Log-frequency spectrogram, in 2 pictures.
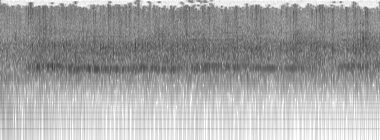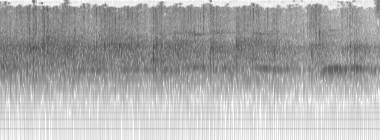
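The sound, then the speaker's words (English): Sustained applause from a large crowd fills the whole stretch, a dense, steady wash of clapping at fairly even loudness, with faint voices mixed in and no clear talk over it. “You can clap.”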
